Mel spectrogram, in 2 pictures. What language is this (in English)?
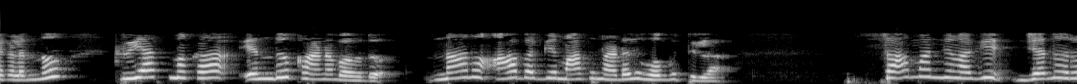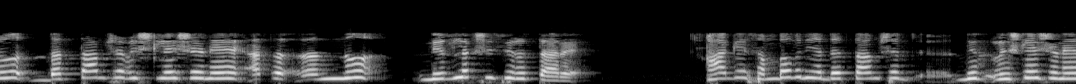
Kannada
